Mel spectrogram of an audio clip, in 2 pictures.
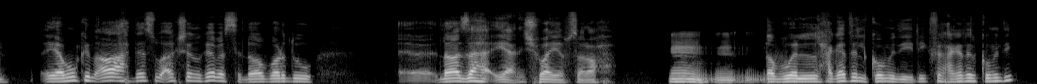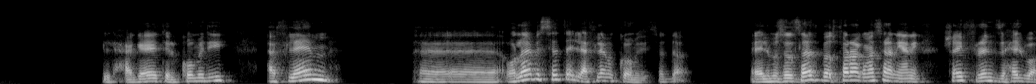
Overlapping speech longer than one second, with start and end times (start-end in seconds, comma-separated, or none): none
